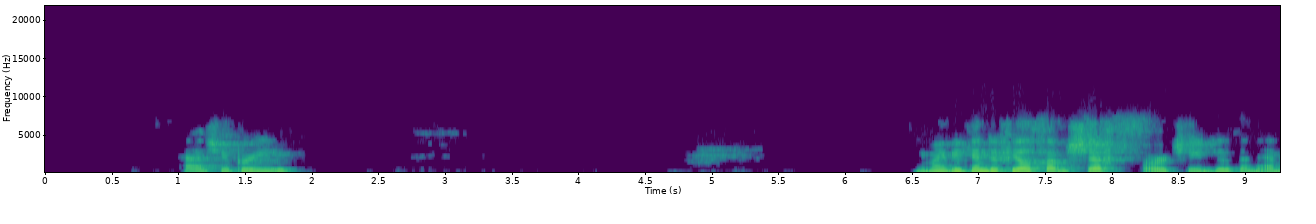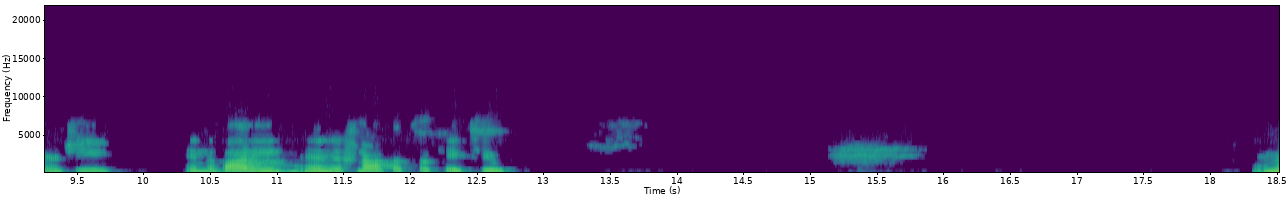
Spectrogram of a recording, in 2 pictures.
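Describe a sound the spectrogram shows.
A woman speaks calmly and softly close to a microphone, with pauses.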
